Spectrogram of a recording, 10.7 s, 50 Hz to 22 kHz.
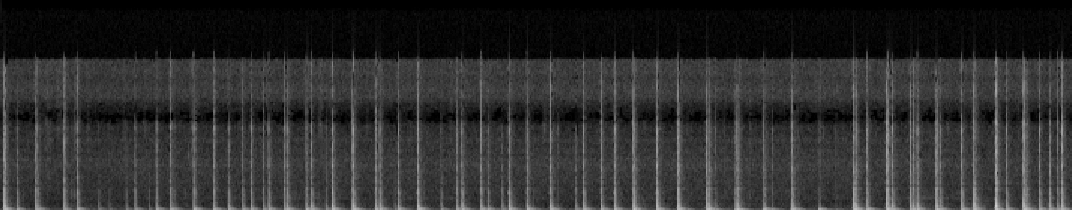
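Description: Fast fingertip and short-nail tapping with one hand on a flat, solid wooden table top produces about 52 quick, dry knocks over roughly eleven seconds. Each tap is a low, hollow thud centred near 141 Hz with a brief bright click on top, dying away almost instantly.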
